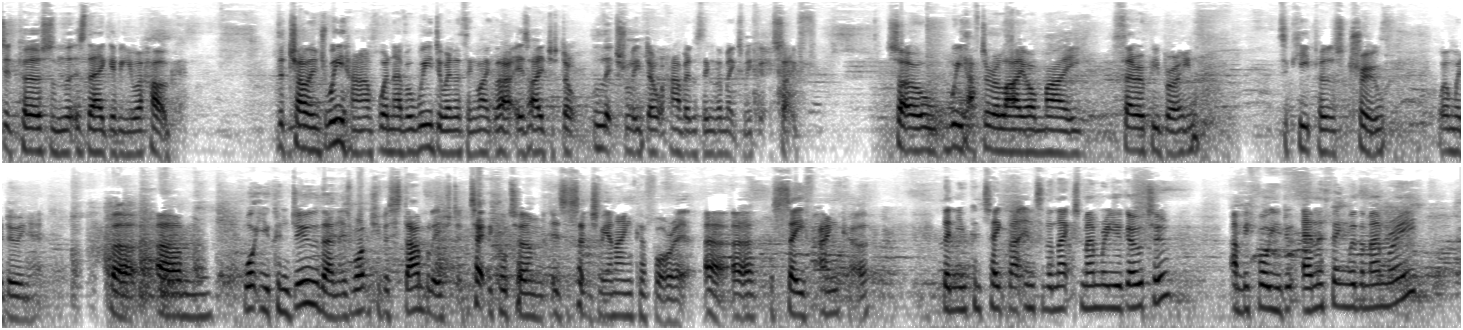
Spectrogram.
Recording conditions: background noise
